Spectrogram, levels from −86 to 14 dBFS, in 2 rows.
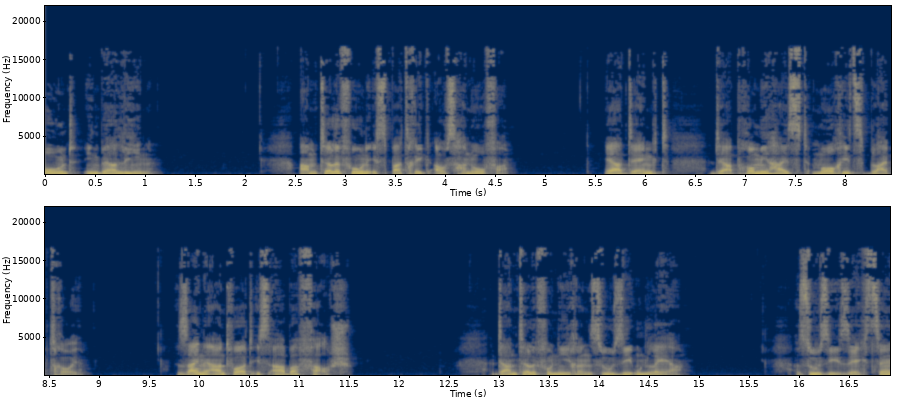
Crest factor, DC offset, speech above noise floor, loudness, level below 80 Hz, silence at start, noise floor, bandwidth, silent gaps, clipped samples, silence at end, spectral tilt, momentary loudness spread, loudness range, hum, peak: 18 dB; under 0.1%; 59 dB; -18 LUFS; -44 dBFS; 0 s; -75 dBFS; 17 kHz; none; under 0.1%; 0 s; -5.5 dB/octave; 11 LU; 3 LU; none; 0 dBFS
